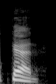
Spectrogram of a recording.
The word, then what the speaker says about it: can: उसके बाद देखिए सी का क, एन का न, ए है तो इसका उच्चारण आई के रूप में, CAN को क्या पढ़ेंगे दोस्तों, कैन, CAN को क्या पढ़ेंगे दोस्तों, कैन पढ़ेंगे, साइन नहीं पढ़िएगा।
